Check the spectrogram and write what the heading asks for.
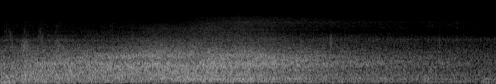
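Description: A car driving past close by, its tyre and engine noise swelling to a peak about two seconds in, then fading as it moves off down the road.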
